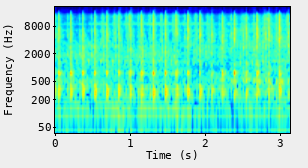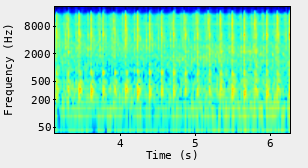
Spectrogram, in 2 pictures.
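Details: Car bought to help a single mom, which has a stuck brake light switch. Sharp, even tapping about three times a second over a rough idle; owner unsure it's a true knock. Coolant smell later makes him suspect a blown head gasket, unconfirmed.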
